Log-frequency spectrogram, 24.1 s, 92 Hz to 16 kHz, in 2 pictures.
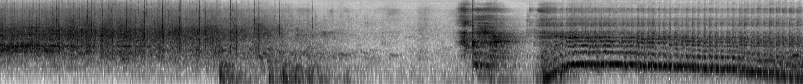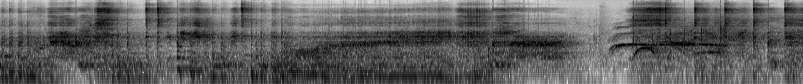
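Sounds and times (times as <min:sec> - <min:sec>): person beatboxing: 0:06.8 - 0:20.8, 0:21.6 - 0:24.0.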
